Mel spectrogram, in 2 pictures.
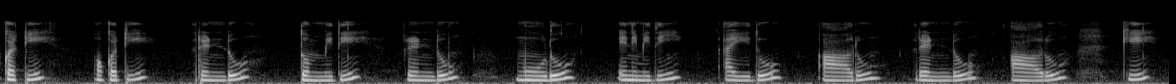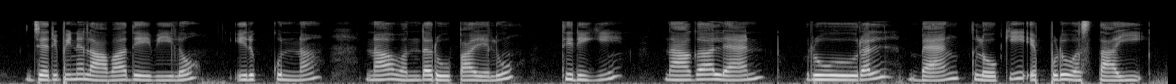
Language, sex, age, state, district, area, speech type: Telugu, female, 60+, Andhra Pradesh, Kakinada, rural, read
